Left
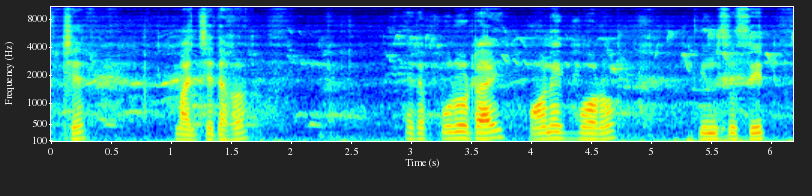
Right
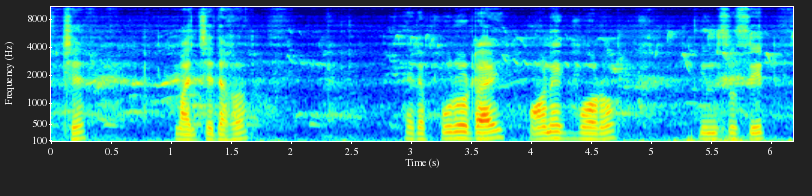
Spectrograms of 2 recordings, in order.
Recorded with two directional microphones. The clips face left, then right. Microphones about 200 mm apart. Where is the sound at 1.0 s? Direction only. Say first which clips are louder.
Right 1 dB; centre (ahead or behind).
